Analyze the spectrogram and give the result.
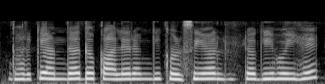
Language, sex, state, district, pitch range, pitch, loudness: Hindi, female, Madhya Pradesh, Bhopal, 245-260 Hz, 255 Hz, -10 LUFS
